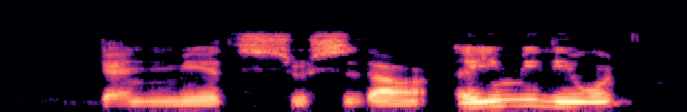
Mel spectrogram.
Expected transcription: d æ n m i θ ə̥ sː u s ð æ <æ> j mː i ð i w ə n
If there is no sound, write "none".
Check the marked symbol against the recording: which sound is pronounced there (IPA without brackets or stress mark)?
æ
